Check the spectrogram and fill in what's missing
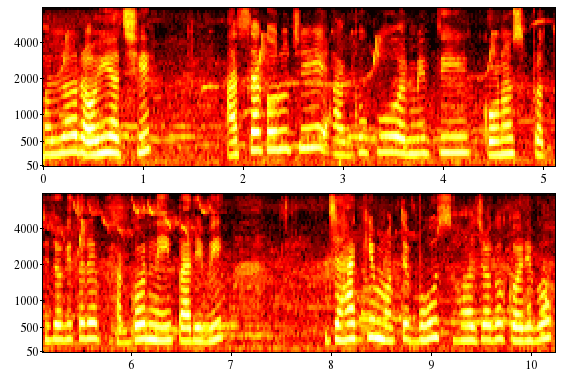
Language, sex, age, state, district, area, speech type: Odia, female, 18-30, Odisha, Koraput, urban, spontaneous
